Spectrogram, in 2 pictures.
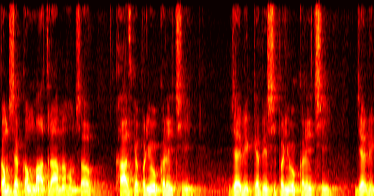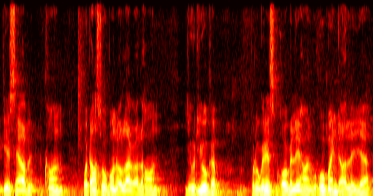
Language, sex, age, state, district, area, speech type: Maithili, male, 60+, Bihar, Samastipur, urban, spontaneous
